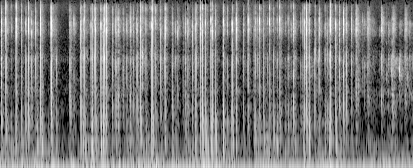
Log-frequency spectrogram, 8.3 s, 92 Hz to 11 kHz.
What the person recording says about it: 18:27 Tapping on the Wood of the Boot Brush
